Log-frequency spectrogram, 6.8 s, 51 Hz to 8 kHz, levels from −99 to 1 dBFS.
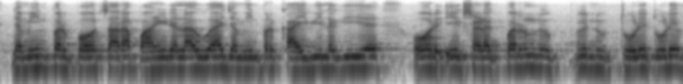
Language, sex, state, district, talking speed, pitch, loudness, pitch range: Hindi, male, Chhattisgarh, Bastar, 185 wpm, 135 Hz, -20 LUFS, 130-135 Hz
